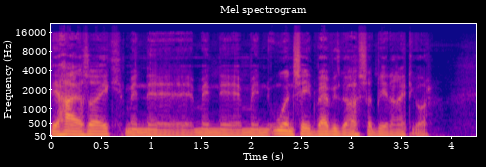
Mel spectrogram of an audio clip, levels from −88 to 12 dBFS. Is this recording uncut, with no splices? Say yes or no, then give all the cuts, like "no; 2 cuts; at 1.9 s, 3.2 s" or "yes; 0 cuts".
yes; 0 cuts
